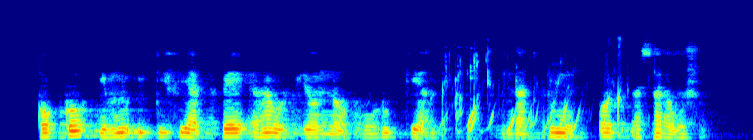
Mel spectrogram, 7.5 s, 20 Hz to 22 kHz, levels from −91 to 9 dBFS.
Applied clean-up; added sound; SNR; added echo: neural mask model DeepFilterNet 3.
